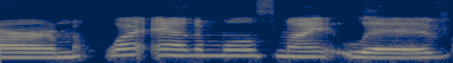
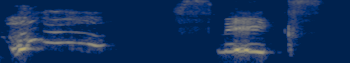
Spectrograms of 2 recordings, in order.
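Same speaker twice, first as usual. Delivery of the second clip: surprised. Pretend. Sudden excited remembering.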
